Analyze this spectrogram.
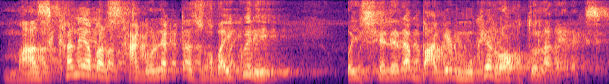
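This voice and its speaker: A male preacher giving a storytelling sermon and fundraising appeal, moving from low, wry asides to loud sung calls to the crowd. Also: lively intonation, unhurried, reverberant.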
